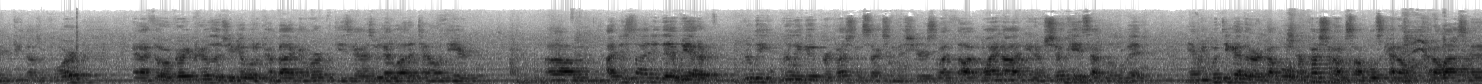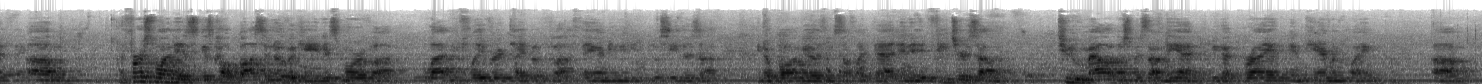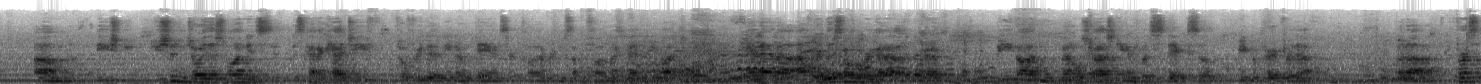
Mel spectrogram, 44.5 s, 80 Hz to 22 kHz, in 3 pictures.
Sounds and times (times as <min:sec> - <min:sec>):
Speech: 0:00.0 - 0:04.8, 0:05.5 - 0:28.6, 0:29.2 - 0:42.9, 0:43.5 - 0:44.4.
